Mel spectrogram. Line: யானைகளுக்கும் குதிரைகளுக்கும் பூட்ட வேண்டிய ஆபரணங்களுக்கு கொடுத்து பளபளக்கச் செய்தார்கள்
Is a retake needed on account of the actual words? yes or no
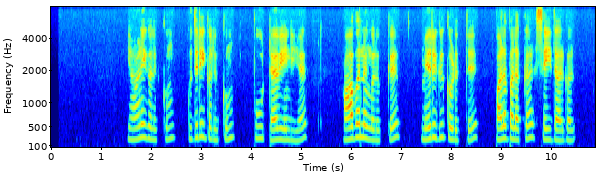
yes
